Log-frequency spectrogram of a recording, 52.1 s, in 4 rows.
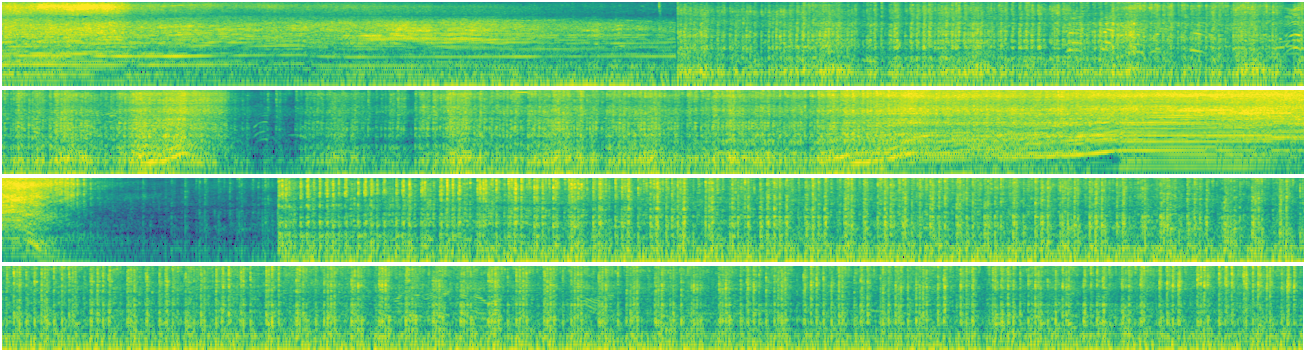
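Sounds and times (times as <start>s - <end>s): drag car engine idling: 6.7s - 14.6s, 15.2s - 21.4s, 26.6s - 52.0s.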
